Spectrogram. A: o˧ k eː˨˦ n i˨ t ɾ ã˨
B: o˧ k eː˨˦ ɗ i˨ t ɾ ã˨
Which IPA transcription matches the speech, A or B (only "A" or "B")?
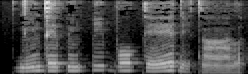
B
